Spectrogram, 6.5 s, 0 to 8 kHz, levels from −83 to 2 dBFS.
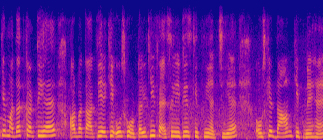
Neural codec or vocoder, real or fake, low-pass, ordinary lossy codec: vocoder, 22.05 kHz, 80 mel bands, Vocos; fake; 7.2 kHz; Opus, 24 kbps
